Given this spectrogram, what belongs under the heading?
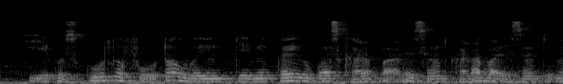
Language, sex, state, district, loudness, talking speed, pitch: Bhojpuri, male, Uttar Pradesh, Gorakhpur, -38 LUFS, 190 wpm, 135 Hz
